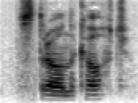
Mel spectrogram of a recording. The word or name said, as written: sronnacoit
